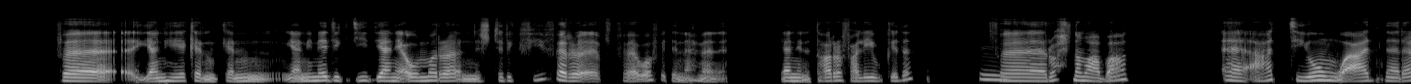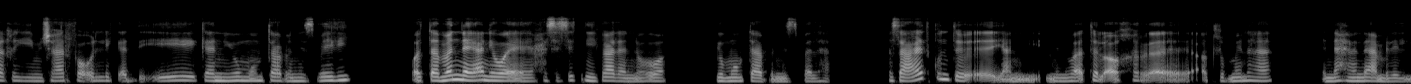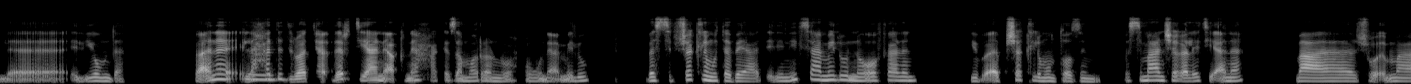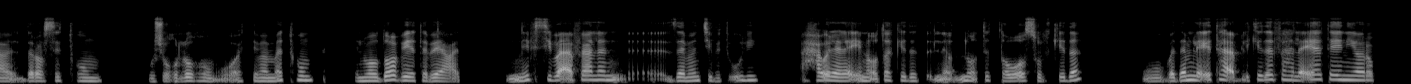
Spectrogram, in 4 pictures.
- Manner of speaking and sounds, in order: tapping
- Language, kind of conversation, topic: Arabic, advice, إزاي أتعامل مع ضعف التواصل وسوء الفهم اللي بيتكرر؟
